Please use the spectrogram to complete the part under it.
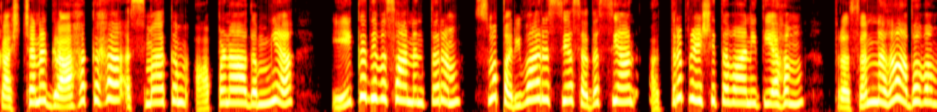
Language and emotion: Sanskrit, happy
